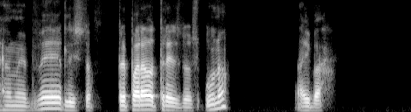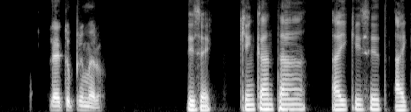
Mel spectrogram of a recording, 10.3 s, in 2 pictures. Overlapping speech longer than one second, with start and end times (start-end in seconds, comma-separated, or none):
none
